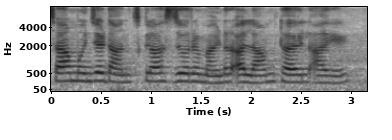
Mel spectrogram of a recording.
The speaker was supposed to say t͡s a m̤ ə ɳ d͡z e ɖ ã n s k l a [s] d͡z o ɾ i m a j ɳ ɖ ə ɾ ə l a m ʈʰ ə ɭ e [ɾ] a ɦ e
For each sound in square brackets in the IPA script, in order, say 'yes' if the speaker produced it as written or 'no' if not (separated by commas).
yes, no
